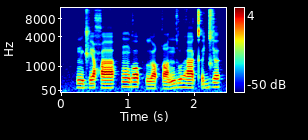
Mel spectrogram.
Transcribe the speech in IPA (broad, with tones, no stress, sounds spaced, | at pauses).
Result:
n d͡ʒ e˧ ħ a˧ | ŋ ɡ ɔ˥ pʰ l u˩ q a˩ n d u˧ ɦ a˧ kʼ ə˧ d͡ʑ ə˥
